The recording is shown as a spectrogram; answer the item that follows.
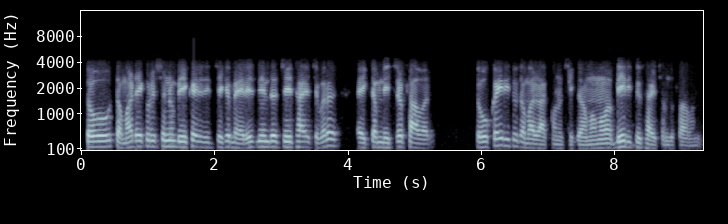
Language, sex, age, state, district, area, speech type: Gujarati, male, 30-45, Gujarat, Ahmedabad, urban, conversation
